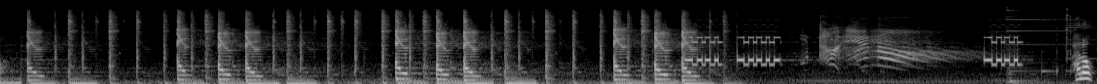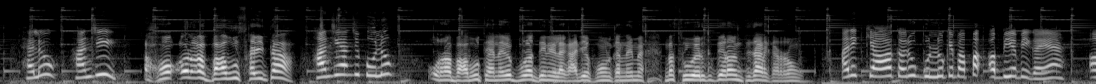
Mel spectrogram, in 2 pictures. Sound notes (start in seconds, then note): 6.8 cellphone ringing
